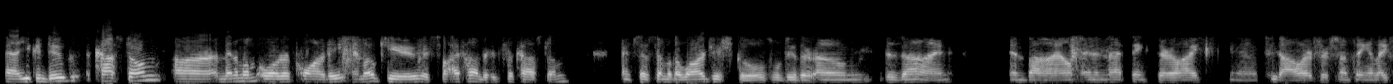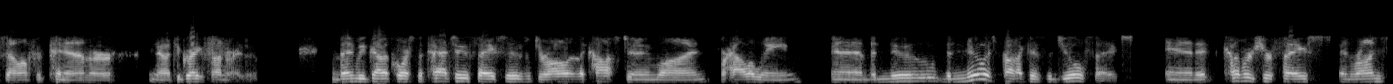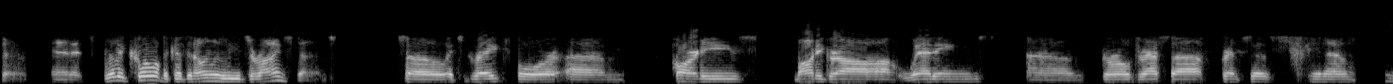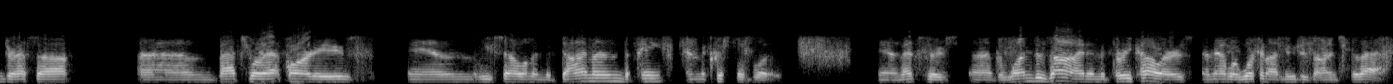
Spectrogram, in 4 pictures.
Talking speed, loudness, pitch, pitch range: 165 wpm, -21 LUFS, 125 Hz, 115-135 Hz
